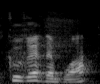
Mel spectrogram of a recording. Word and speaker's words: coureur des bois: bit of French, but I know it's coureur des bois, and that's how you should pronounce it. But coureur des bois, for the rest, actually, really, it's about not tryharding with the accent.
